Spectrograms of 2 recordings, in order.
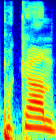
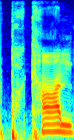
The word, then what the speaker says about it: pecan: You're saying it wrong. All right. Contrary to Chai's belief, this rankings is completely out of sorts. I would go pecan pie Pecan over pie. not pecan. Pecan pie.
